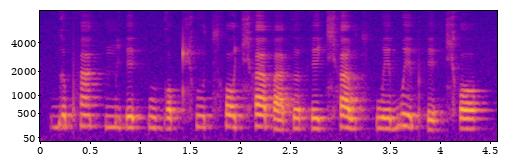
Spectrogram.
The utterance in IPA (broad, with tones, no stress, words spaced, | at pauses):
ɡə˧ pʰã˦t̚ | mi˨ʔe˨ʔ pu˨˩ɡɔ˨p̚t͡ɕʰu˧ t͡sʰɔ˧ t͡ɕʰa˦pa˨˩kə˧he˧ t͡ɕʰa˥˧w t͡sʰwe˧bwe˥˧pʰe˨ʔt͡ɕʰɔ˧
